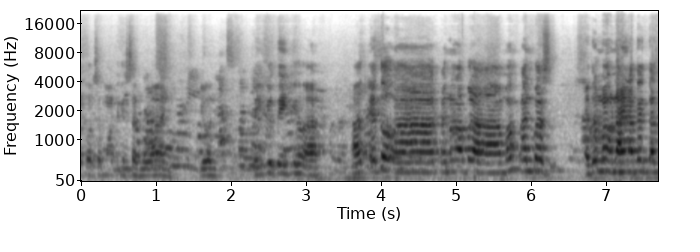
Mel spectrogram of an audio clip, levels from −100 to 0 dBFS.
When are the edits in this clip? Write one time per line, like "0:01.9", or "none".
none

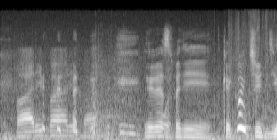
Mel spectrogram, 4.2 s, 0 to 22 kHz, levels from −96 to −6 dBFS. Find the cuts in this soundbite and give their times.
0:03.2

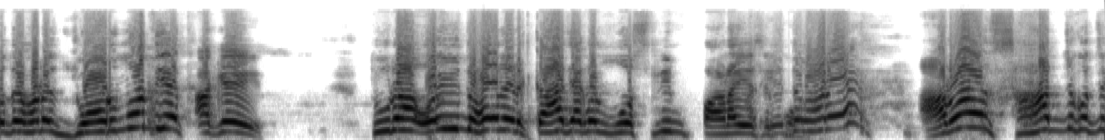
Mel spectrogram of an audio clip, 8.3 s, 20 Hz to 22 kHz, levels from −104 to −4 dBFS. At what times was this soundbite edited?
0:06.0

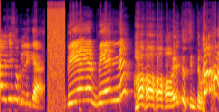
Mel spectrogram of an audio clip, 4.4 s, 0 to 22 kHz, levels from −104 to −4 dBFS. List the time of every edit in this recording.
0:01.0

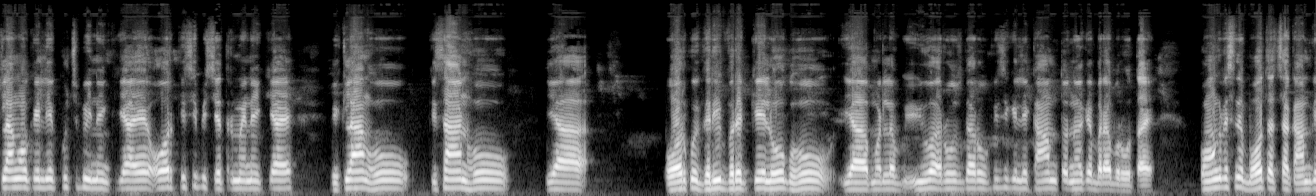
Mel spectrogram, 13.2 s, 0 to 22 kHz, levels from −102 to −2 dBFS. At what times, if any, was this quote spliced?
none

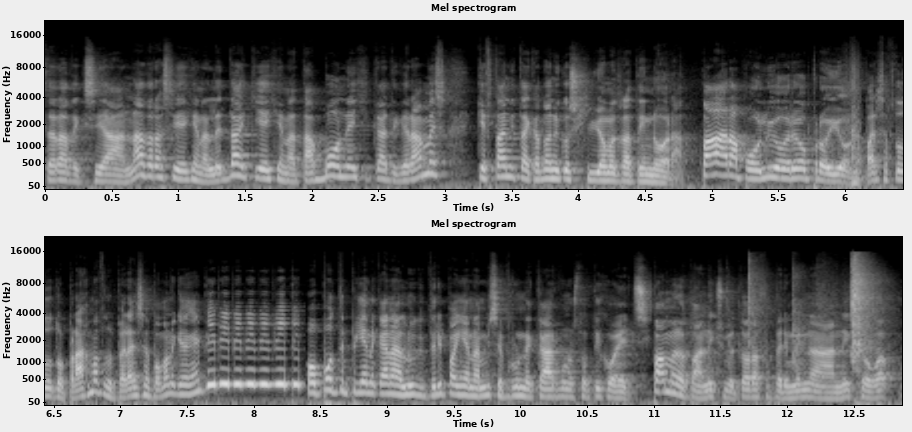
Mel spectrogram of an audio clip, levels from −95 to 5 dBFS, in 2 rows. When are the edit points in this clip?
0:06.1
0:08.4
0:10.9

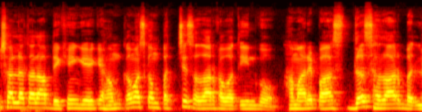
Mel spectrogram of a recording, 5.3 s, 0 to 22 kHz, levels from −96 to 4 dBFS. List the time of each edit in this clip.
0:03.5

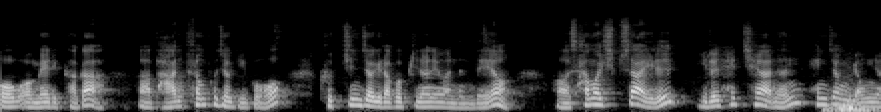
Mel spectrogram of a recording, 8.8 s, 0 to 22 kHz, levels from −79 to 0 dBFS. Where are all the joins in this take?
none

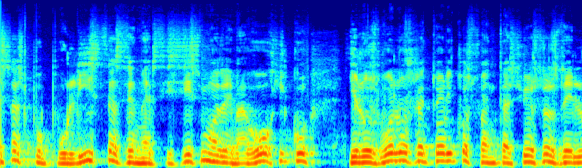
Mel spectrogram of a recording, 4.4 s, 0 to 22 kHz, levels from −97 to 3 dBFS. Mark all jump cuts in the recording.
none

